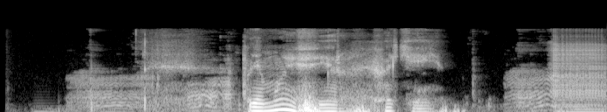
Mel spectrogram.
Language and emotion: Russian, sad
